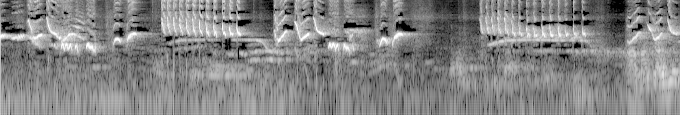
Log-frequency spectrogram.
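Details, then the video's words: Oriental magpie-robin (kacer) singing in the "tembakan" style, a bird that has moulted once: loud, fast bursts of buzzy trills alternating with sharp rising and falling whistled notes, broken by short pauses, with no other clear sounds. "Tembakan Kacer Super Pedas"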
